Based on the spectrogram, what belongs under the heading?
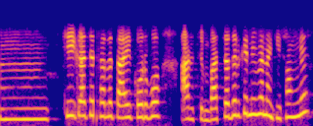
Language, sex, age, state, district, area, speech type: Bengali, female, 18-30, West Bengal, Paschim Medinipur, rural, conversation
